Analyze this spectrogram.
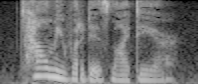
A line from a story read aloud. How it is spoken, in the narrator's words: he whispered tenderly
